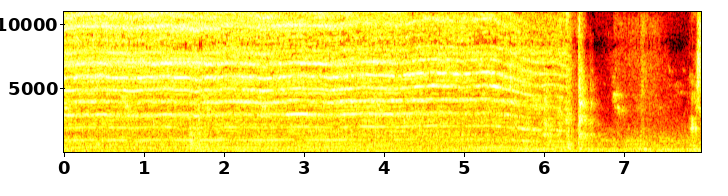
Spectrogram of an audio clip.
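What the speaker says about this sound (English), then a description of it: "We have an electric up and over door." An electric up-and-over garage door on a house in Woodley, Reading, running with a steady mechanical drone and squeal that ends abruptly near the finish, with a brief clunk as it stops.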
